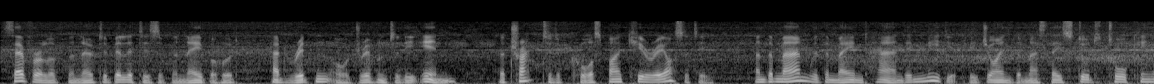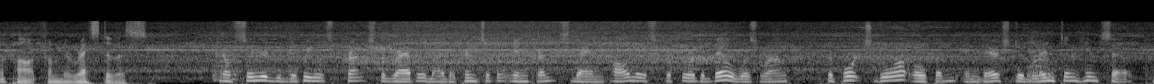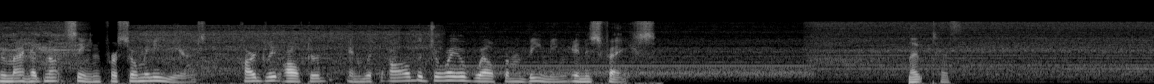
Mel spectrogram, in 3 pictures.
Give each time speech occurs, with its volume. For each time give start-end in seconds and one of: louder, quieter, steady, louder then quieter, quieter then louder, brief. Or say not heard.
0.1-13.1 steady
13.7-29.7 steady
32.1-32.7 brief.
